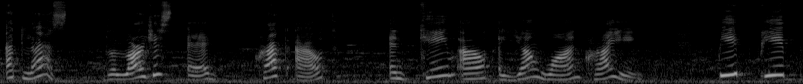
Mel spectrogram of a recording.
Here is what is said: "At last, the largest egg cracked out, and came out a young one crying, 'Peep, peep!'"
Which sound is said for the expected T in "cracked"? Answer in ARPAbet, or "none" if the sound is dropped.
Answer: T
